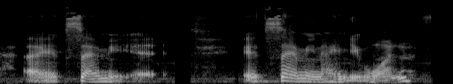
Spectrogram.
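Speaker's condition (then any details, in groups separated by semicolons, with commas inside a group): Cerebral palsy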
